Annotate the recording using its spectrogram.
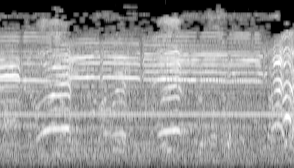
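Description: Several young baseball players shouting long, drawn-out calls across the field, overlapping voices with held pitches, the chant-like chatter of players and bench before a pitch.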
